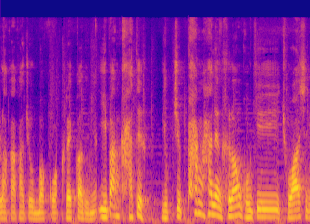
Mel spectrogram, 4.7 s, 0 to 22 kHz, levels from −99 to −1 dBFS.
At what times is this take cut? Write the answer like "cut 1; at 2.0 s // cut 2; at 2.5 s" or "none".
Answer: cut 1; at 1.4 s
